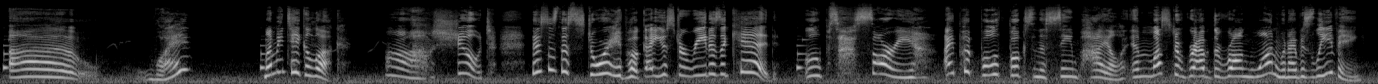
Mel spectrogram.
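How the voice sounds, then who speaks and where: A peppy young scout. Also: female voice, very high-pitched, sing-song, measured pace, bright, forceful tone, slight background noise, full character voice. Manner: upbeat, encouraging. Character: young female scout, upbeat and encouraging. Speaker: scout and gliding champion. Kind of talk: game cutscene dialogue. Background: game music.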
